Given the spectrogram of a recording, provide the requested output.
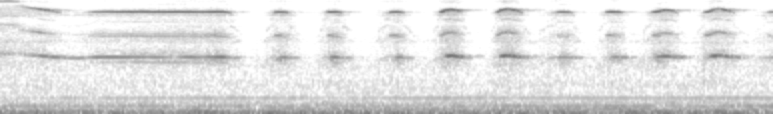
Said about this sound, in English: Does this help airflow whistle? Yes, all the airflows whistle. The flavor gets better as you lower the airflow, but as you lower the airflow, it freaking whistles. I hate that.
